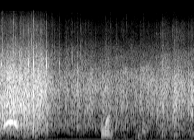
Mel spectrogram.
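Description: An audience claps in a dense, continuous patter, loudest in the first second and then settling into steady applause, with a brief vocal sound rising over it midway.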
